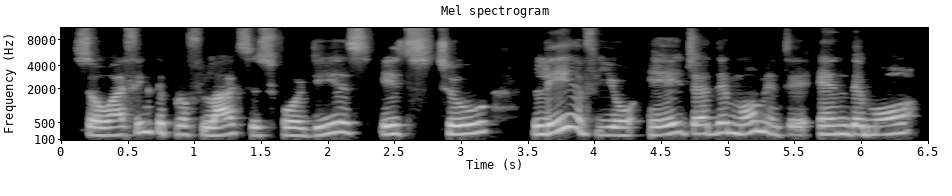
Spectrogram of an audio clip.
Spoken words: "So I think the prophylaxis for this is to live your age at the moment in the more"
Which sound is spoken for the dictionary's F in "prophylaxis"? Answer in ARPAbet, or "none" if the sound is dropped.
F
